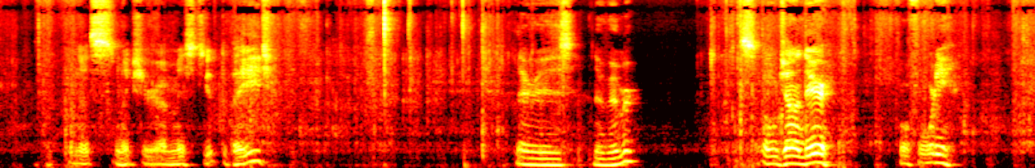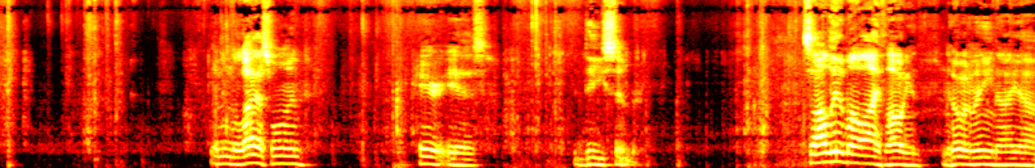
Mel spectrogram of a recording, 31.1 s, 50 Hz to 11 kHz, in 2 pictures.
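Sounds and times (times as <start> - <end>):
paper calendar pages rustling: 0.0 - 8.7, 10.5 - 31.0
crisp paper rustle: 3.1 - 7.8, 20.0 - 28.3
paper calendar page turning: 3.1 - 8.4.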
